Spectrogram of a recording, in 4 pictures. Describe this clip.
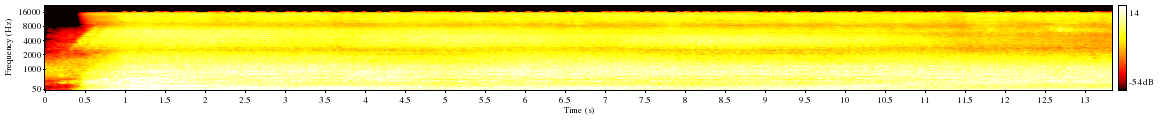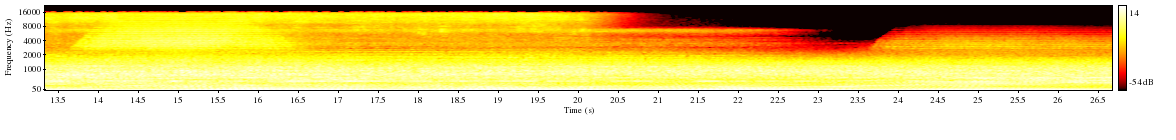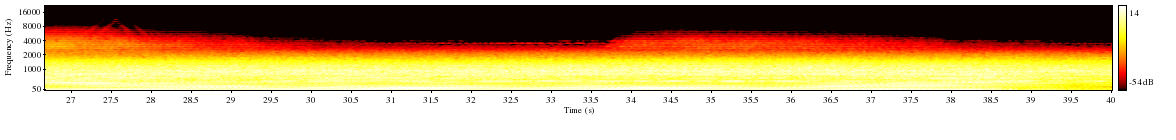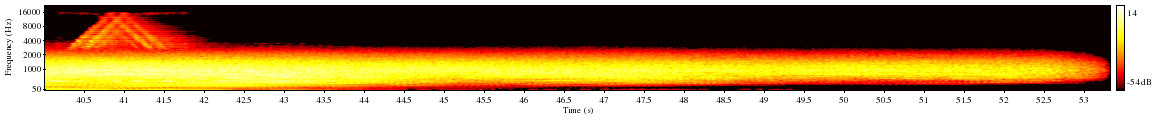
LAYERS 007 - Overtone Forest - G#0
LAYERS 007 - Overtone Forest is an extensive multisample package containing 97 samples covering C0 till C8. The key name is included in the sample name. The sound of Overtone Forest is already in the name: an ambient drone pad with some interesting overtones and harmonies that can be played as a PAD sound in your favourite sampler. It was created using NI Kontakt 3 as well as some soft synths (Karma Synth, Discovey Pro, D'cota) within Cubase and a lot of convolution (Voxengo's Pristine Space is my favourite).
artificial, drone, multisample, pad, soundscape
